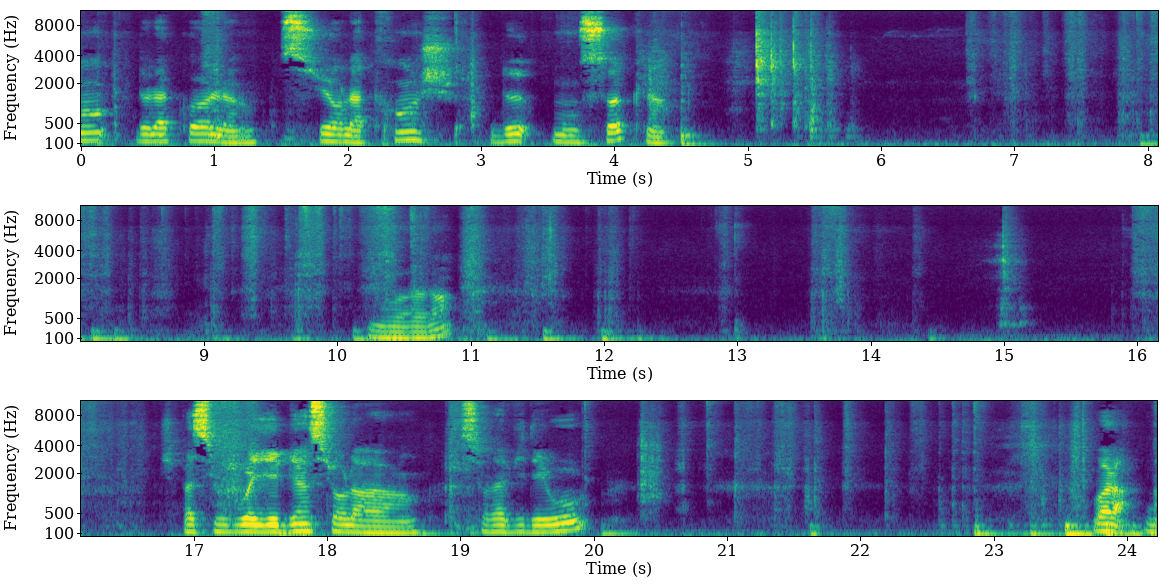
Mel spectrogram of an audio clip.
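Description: Stiff foam board rubs and creaks under hands.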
